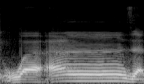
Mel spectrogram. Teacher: jadi kalau kita baca Waza tuh jadi bunyiannya enggak Nempel Lagi lidah kita enggak Nempel Lagi ke langit-langit waan enggak ya gitu waan anza tapi jadi Waza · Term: samar dan dengung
